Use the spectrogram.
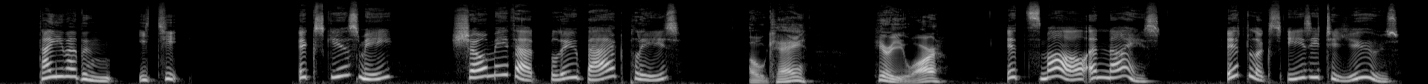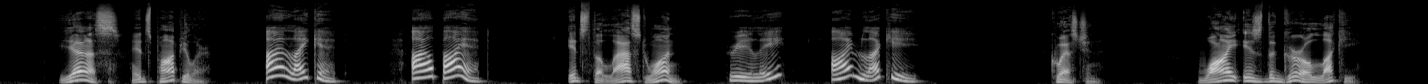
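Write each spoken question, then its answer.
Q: Why is the girl lucky?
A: Because she can buy the last blue bag.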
